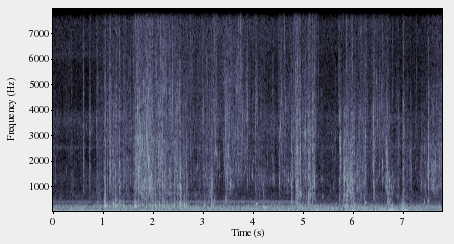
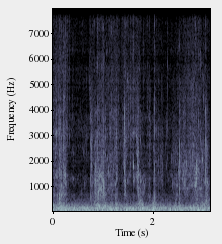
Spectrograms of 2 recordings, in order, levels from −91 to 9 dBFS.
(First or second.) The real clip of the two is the first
